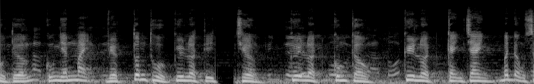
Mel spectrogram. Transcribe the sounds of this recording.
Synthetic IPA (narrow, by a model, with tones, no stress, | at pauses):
u˧˩t̪ɨ˨˦əŋkʊ̰˧˥ŋ͡mɲə˨˦nma̰˧˨jŋ̟vi˨˩ək̚t̪wə˧nt̪ʰu˧˩kwi˧lwə˨˩t̚t̪ḭ˧˨ | t͡ɕɨ˨˩əŋ | kwi˧lwə˨˩t̚kʊ˧ŋ͡mkə˨˩wkwi˧lwə˨˩t̚ka̰˧˨jŋ̟t͡ɕa˧jŋ̟ɓə˦˥t̚ɗə̰˧˨ŋ͡m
